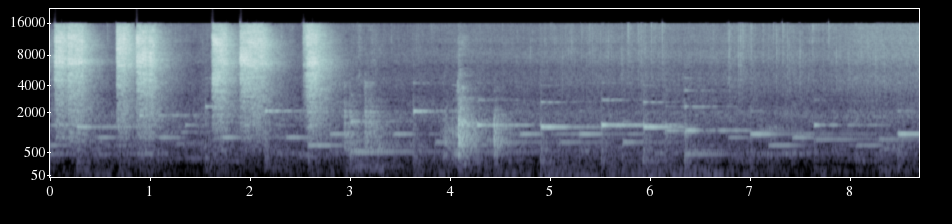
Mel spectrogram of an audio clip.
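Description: Oil sizzling in several short bursts as it is brushed onto a dosa on a hot cast-iron tawa, loudest in the first three seconds with one more burst about four seconds in. Soft background music with a simple melody plays throughout.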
